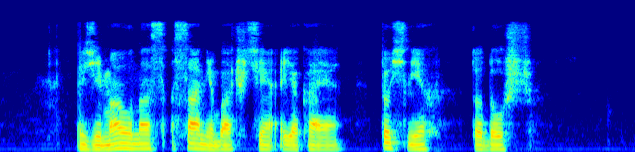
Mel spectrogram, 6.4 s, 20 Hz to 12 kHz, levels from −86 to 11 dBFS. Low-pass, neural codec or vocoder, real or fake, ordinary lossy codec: 7.2 kHz; codec, 16 kHz, 6 kbps, DAC; fake; MP3, 48 kbps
